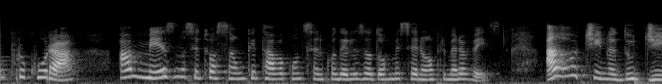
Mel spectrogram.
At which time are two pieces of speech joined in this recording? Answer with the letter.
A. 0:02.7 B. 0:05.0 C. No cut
B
